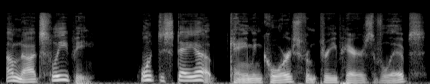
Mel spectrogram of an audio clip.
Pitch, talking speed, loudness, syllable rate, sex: 120 Hz, 210 wpm, -18 LUFS, 4.6 syllables/s, male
